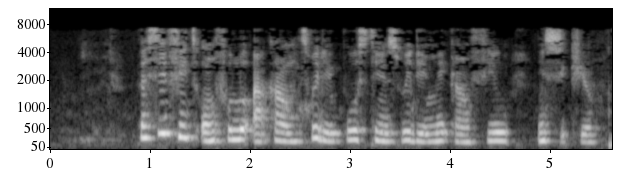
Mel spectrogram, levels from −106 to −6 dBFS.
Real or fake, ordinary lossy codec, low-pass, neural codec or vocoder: fake; MP3, 32 kbps; 7.2 kHz; codec, 16 kHz, 4 kbps, FunCodec, trained on Chinese and English, 50 frames a second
